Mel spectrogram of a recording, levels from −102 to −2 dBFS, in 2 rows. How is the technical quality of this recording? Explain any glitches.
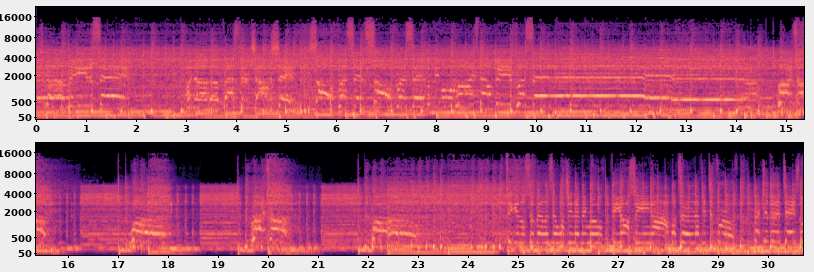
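No technical glitches can be heard anywhere in the recording.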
